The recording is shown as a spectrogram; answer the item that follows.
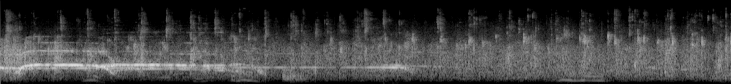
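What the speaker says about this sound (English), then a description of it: "can all of the members please applaud your new community?" Members of a gathering applaud newly standing community members, a lively burst of clapping with scattered cheers and a high whistle-like tone early on, gradually thinning.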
